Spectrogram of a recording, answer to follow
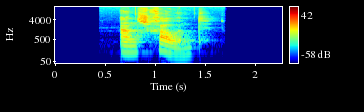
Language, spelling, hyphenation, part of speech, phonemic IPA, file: Dutch, aanschouwend, aan‧schou‧wend, verb / adjective, /ˌaːnˈsxɑu̯ʋənt/, Nl-aanschouwend.ogg
- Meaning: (verb) present participle of aanschouwen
